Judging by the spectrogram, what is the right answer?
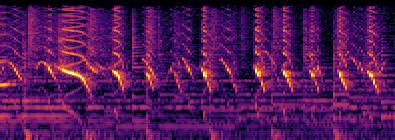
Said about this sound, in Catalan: Que ja piulen, és... que ja piulen.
